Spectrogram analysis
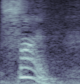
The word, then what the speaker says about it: sign: have word that everybody that is the word sign s i g n again here the word the letter g is silent and we have our sovereign in sovereign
